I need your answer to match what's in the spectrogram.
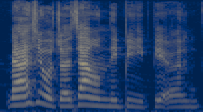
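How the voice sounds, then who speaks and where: A young woman with a Taiwanese Mandarin accent, co-hosting a casual podcast chat, reacting to her friend's story with teasing questions and quick laughs. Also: on the high side, sharp tone. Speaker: podcast co-host.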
